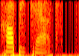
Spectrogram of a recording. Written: Copycat

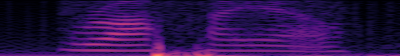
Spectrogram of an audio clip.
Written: Raphael

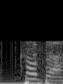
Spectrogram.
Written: Cobra

